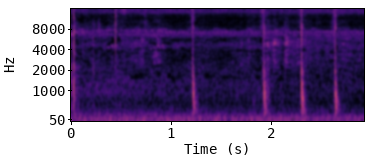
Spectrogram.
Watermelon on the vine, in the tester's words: every time I thump it it just doesn't sound like it's ripe yet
